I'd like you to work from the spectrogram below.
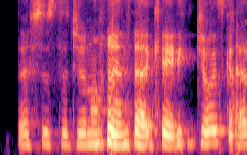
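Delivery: giggling partway through the words. Introducing the opponent Katie Joy will face, laughing while talking. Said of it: "I laugh every time".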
